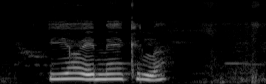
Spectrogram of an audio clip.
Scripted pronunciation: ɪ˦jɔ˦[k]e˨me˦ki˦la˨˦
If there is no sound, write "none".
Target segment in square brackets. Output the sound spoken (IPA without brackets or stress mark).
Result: none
